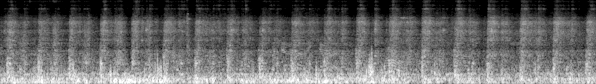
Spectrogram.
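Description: Moving passenger train heard from an open coach doorway: a steady rumble of the coaches with rapid, irregular wheel clatter on the rails.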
